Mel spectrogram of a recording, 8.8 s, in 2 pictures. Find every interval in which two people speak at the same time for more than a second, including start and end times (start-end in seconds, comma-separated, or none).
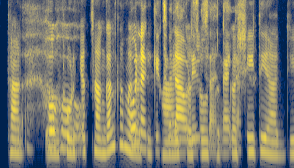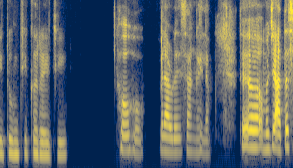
1.9-3.6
